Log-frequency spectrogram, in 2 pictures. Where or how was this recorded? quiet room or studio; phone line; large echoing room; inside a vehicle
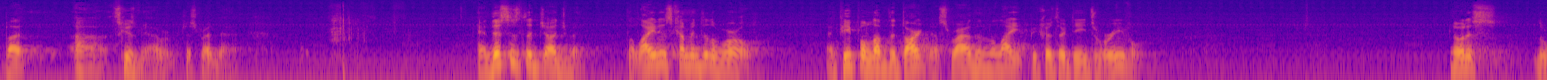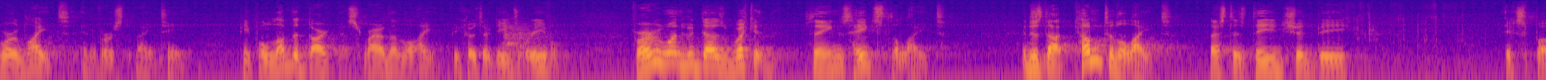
large echoing room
